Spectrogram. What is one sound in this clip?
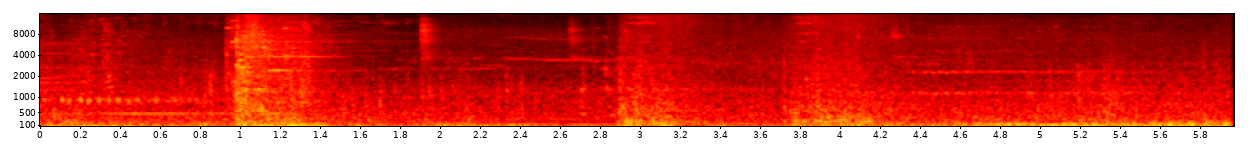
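A staff whooshes through the air in quick swings.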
